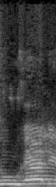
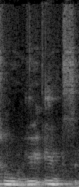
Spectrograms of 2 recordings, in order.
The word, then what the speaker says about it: ugali: It's ugali, not ugali.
